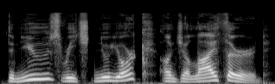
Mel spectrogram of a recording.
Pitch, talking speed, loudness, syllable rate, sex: 160 Hz, 175 wpm, -15 LUFS, 4.0 syllables/s, male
